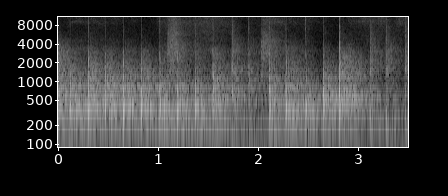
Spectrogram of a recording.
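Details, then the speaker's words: Tap test across newly installed wood-look porcelain floor tiles: even taps give a high hollow clack with no solid thud; the tiles were not stuck down with enough glue. "Yeah, it sounds hollow underneath."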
